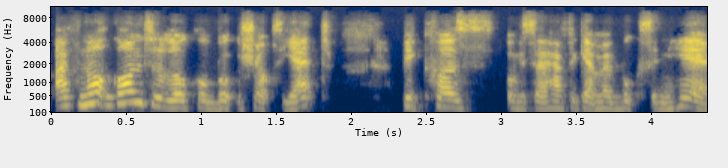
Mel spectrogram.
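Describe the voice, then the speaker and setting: Recorded with a dry, close sound and no echo, a woman at a medium pitch makes very wide pitch swings. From Singapore. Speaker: children's author. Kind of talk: interview. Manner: halting.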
